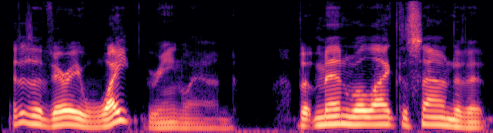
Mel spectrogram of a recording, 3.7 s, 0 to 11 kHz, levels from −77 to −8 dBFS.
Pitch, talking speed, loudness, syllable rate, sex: 125 Hz, 225 wpm, -16 LUFS, 5.5 syllables/s, male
